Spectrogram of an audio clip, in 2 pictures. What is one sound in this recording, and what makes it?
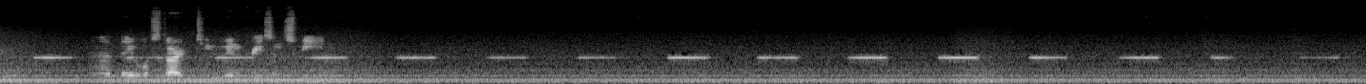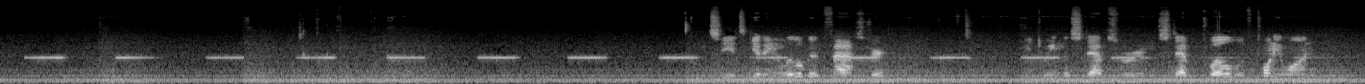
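An electronic alarm beeps over and over at an even pace.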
